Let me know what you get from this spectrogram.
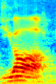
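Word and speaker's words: ja: I belong to Joggers Anonymous, J-A, pronounced yaw in Norwegian.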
